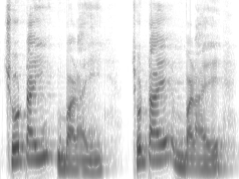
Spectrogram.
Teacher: जिन स्वरों के उच्चारण में जीभ का अगला हिस्सा काम करता है वे अग्र स्वर कहलाते हैं।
